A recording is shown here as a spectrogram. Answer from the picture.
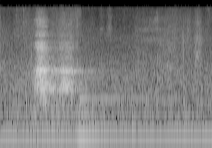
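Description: A woman crying: one sharp, sobbing gasp of breath about half a second in, over a low steady hum.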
